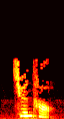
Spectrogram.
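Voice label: "圈套", Mandarin Chinese; hsk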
